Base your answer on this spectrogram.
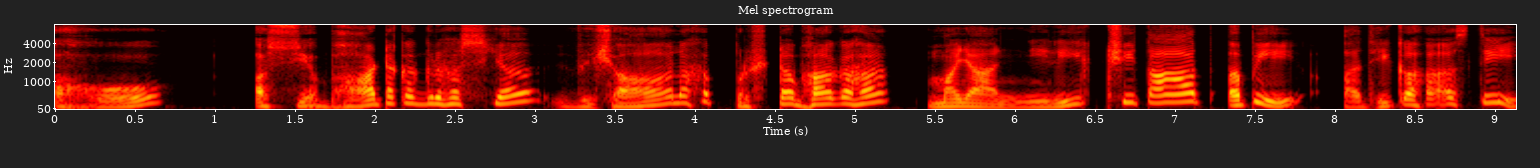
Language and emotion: Sanskrit, surprised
